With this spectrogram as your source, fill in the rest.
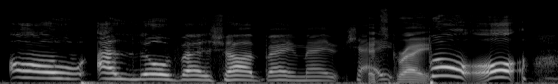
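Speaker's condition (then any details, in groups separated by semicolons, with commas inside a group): Cerebral palsy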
